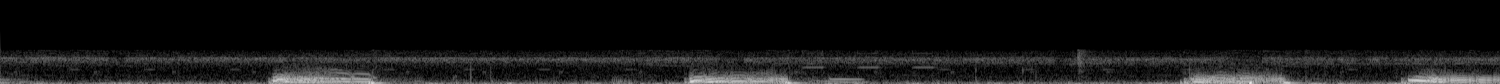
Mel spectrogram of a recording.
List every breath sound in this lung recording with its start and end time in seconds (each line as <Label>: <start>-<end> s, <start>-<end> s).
Inhalation: 2.58-3.78 s, 6.84-7.97 s, 11.83-12.97 s, 14.09-15.00 s
Wheeze: 2.58-3.78 s, 6.84-7.97 s, 11.83-12.97 s, 14.09-15.00 s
